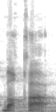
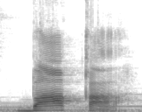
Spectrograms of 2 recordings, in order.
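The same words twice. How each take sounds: First: The word is said short and quick. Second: The word is said drawn out and longer. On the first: It means maybe. "I'm not baka" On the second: It means cow. "So it's it's more longer"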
